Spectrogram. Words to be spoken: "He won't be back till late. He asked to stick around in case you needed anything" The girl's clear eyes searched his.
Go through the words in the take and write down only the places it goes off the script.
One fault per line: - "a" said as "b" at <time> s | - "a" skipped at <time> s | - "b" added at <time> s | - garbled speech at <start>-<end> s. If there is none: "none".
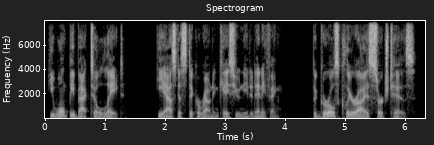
none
